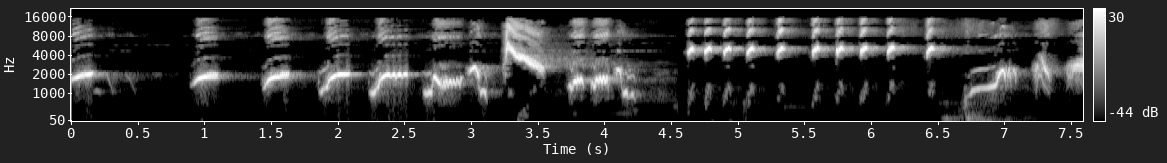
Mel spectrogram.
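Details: White-rumped shama original song with no mimicked insertions, played to prompt captive birds to sing: a run of short rising whistled notes, a sharp descending sweep, then rapid high ticking chips and a final rising whistle.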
